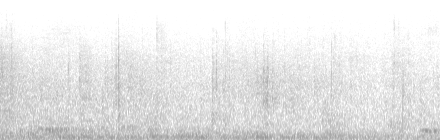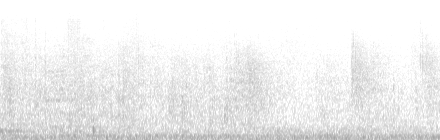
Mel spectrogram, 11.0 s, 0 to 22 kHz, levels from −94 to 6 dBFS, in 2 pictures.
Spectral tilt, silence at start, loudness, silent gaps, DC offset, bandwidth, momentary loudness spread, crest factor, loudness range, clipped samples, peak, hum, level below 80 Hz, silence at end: -4 dB/octave; 0 s; -62 LUFS; none; under 0.1%; over 20 kHz; 7 LU; 28 dB; 5 LU; under 0.1%; -34 dBFS; none; -70 dBFS; 0 s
